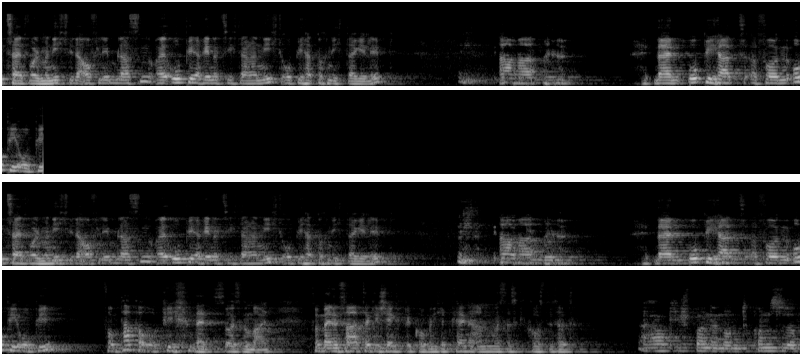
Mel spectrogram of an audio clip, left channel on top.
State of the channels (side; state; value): left; drops out; at 8.4 s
